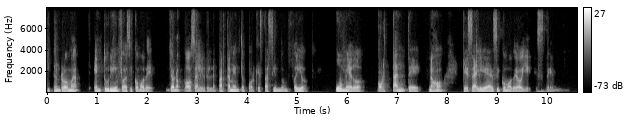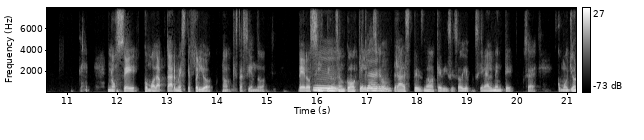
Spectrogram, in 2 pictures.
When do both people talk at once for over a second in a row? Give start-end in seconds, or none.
15.9-17.5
